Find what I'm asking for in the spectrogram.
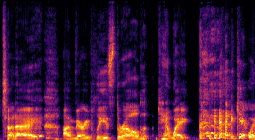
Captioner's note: laughs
